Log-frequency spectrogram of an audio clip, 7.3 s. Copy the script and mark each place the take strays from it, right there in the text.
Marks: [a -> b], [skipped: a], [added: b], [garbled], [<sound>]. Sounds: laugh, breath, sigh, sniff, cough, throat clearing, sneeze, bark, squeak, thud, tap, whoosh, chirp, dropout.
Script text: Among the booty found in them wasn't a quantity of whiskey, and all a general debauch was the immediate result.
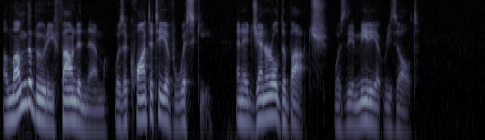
Among the booty found in them [wasn't -> was] a quantity of whiskey, and [skipped: all] a general debauch was the immediate result.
